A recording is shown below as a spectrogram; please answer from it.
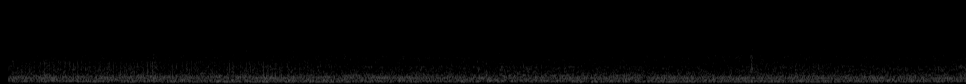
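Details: Gabbana, a cat growing more trusting and accepting first caresses while cuddling, purrs in a soft, steady low rumble with a fine rapid pulse throughout, over a faint constant electrical hum in a quiet room.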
